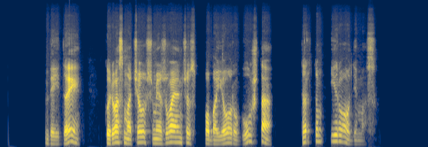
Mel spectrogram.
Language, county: Lithuanian, Kaunas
